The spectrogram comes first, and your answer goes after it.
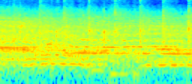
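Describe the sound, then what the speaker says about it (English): Basketball crowd at a high school holiday tournament game, Westwood against Foxboro, cheering from both sides as a loud, steady gym roar with scattered clapping and indistinct voices. "The crowd getting into it on both sides"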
